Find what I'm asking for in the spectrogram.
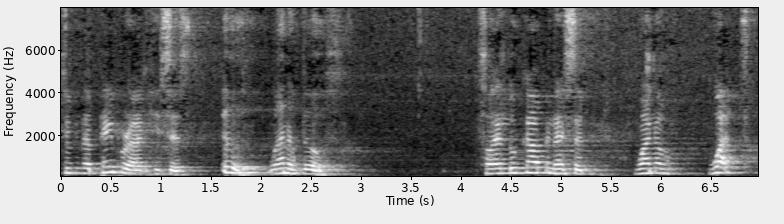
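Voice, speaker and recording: With a Spanish accent, this speaker goes at a fairly slow pace with long, frequent pauses, ordinary pitch variation and very even loudness, amid audible room echo and noticeable background noise. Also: woman. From Mexico. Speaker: congressional candidate. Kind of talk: campaign speech. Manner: animated.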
